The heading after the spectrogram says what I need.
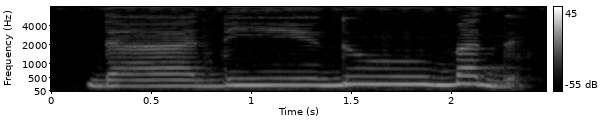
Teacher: Dalam keadaan mati, huruf da terdengar suaranya memantul, seperti dad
